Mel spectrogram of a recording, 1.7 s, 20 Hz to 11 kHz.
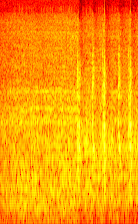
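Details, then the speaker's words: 1993 Chevalier FSG-1640AD 16"×40" surface grinder with programmable automatic incremental downfeed. A steady hum is followed by quick sharp ticks as the downfeed counts its 4 set increments at the 1/10 setting, which is normal operation. "So right now that noise you hear is it's counting 4 times, because that's the number I have in the number of down feed increments."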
